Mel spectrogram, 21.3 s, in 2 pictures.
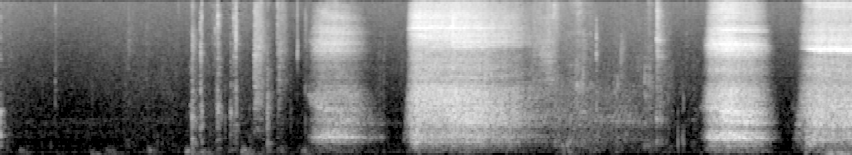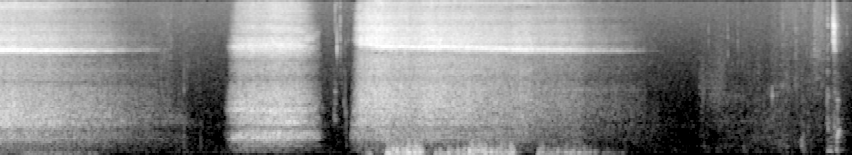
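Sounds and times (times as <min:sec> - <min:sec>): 
active abdominal diaphragmatic breathing exhalations: 0:03.8 - 0:18.8.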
